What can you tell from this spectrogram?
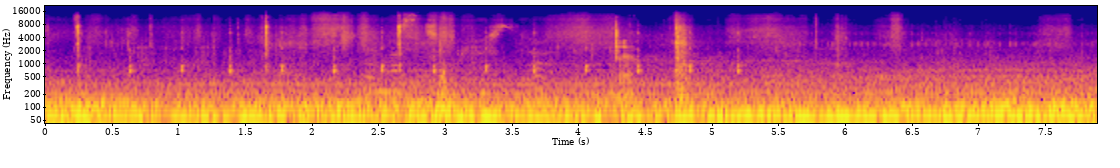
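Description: Car turn-signal indicator ticking evenly, about three ticks a second, over the steady low rumble of the engine and tyres inside the cabin. The ticking stops about five seconds in, as the left turn is completed and the indicator cancels.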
